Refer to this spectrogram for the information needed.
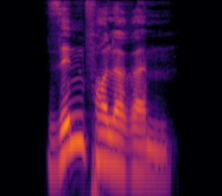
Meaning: strong dative masculine/neuter singular comparative degree of sinnvoll
- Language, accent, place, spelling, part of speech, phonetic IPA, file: German, Germany, Berlin, sinnvollerem, adjective, [ˈzɪnˌfɔləʁəm], De-sinnvollerem.ogg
